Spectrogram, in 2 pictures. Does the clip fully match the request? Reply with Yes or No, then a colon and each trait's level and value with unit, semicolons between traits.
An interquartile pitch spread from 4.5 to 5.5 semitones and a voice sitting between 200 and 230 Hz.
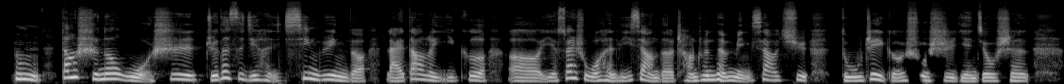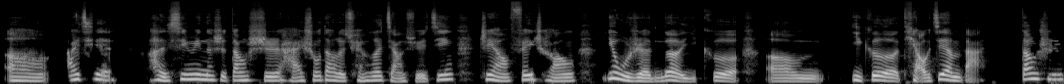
No: average, 5.0 semitones; medium, 185 Hz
